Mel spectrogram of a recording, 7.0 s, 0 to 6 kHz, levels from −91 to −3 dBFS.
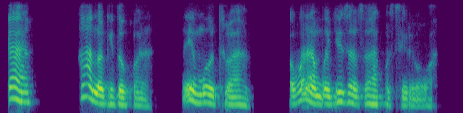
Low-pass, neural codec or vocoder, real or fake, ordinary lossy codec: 5.4 kHz; codec, 24 kHz, 3 kbps, HILCodec; fake; Opus, 24 kbps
